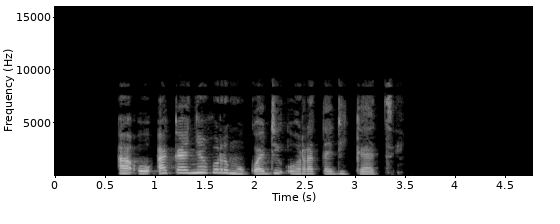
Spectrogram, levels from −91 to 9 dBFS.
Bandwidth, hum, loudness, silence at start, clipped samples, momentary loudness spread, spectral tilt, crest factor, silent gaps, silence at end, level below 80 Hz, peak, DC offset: 9.2 kHz; none; -26 LUFS; 0.65 s; under 0.1%; 10 LU; -5 dB/octave; 22 dB; 2.95-3.01 s, 3.25-3.29 s; 1.4 s; -78 dBFS; -6 dBFS; under 0.1%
